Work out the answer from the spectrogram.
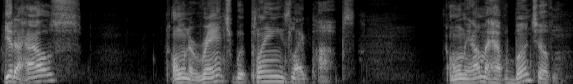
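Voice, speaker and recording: A man's voice: on the high side, unhurried, dry recording. A man playing a confident, dreamy older brother and aspiring pilot in a radio play, with an earnest, folksy storytelling manner. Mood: earnest, proud. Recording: music behind a dry voice. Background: music.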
